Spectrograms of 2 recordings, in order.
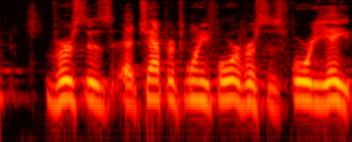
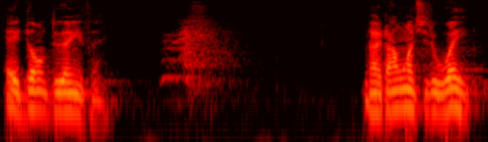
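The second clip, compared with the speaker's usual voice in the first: low, soft, measured hold-back; quiet instruction; 3 semitones lower, 7 dB quieter, faster than usual. Acted. Jesus telling his witnesses to wait, quiet and restrained. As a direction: rein them in quietly, leaving pauses. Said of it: "And here's what Jesus says".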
